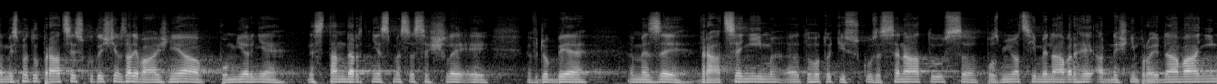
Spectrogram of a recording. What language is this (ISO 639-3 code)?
ces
